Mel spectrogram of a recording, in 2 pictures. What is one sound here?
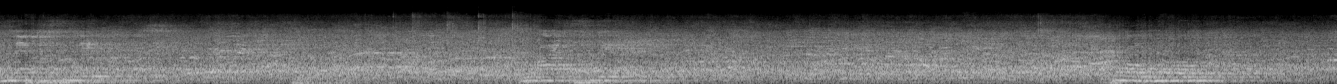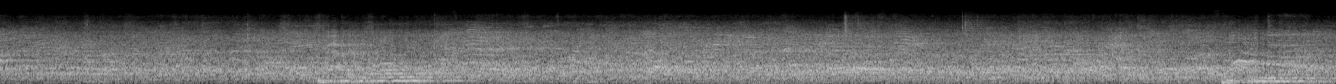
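Loud music with a steady beat plays through loudspeakers in a large echoing hall.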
